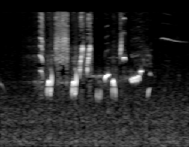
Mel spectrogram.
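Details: Common nightingale delivering a dense phrase: harsh broadband rattles mixed with short clear whistled notes at varied pitches, ending in a rising slur and a thin high whistle fading out.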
